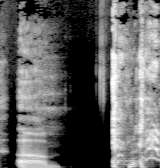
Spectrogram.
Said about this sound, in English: gosh, this is making me cough too.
